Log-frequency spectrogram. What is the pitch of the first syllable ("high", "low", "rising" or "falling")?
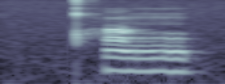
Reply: low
